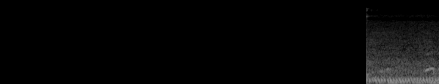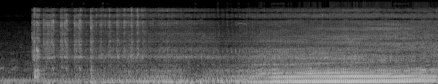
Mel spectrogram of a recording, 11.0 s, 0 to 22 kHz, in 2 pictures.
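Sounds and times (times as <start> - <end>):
motorcycle engine running: 5.9 - 10.9.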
